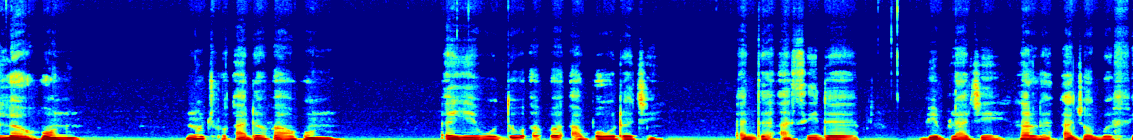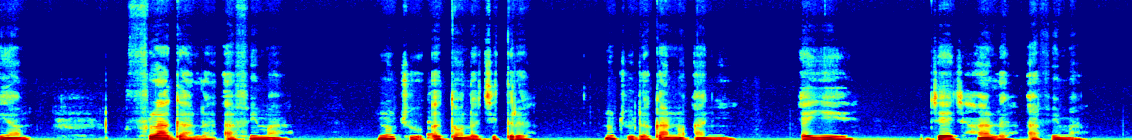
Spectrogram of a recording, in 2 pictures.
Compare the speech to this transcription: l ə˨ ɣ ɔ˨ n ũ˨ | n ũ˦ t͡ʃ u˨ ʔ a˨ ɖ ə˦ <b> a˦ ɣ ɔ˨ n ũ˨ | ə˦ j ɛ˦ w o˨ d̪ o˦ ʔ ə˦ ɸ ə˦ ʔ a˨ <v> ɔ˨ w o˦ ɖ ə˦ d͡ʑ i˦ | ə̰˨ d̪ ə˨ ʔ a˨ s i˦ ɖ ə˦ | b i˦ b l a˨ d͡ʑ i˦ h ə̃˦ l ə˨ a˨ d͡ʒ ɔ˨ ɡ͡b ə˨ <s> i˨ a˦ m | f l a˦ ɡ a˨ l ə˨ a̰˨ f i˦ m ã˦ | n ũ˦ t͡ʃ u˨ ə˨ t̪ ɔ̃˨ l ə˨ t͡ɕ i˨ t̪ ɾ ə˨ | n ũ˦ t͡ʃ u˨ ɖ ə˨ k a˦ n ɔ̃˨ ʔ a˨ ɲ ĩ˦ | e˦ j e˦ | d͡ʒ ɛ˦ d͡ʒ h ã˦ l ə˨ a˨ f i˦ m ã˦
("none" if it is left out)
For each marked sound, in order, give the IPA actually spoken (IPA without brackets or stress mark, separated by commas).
v, b, f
